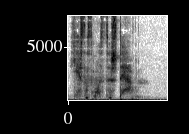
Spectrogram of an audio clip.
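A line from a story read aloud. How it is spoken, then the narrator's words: Whispering. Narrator (German): flüstert Lotta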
